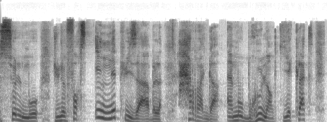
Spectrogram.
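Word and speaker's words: harraga: Il faut le prononcer en arabe avec la griffe de son H qui racle la poitrine, de son caverneux, de ses A qui ouvre la bouche en porte-voix pour un vacarme assourdissant. Le râle du R qui essouffle les poumons desséchés.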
